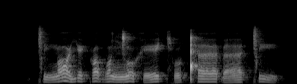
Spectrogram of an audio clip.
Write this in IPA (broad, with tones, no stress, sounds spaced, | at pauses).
ǀ i˨˩ ŋ ɒː˧˥˧ j e˥˨ k ɒ˧˥˧ b ɒ˧˥˧ ŋ͡ǀ o˧˥˧ x eː˨˥ cʰ o˨˥ ǃʰ æː˥ ɓ æː˨˥ ǀ i˥˨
